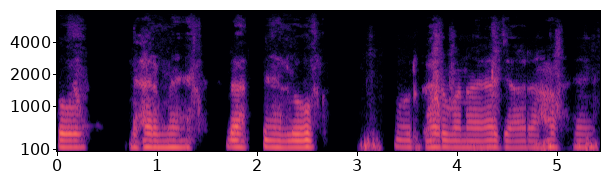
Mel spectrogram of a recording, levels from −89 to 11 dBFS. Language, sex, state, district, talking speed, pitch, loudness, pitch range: Hindi, male, Bihar, Lakhisarai, 145 wpm, 140 Hz, -28 LUFS, 140-145 Hz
